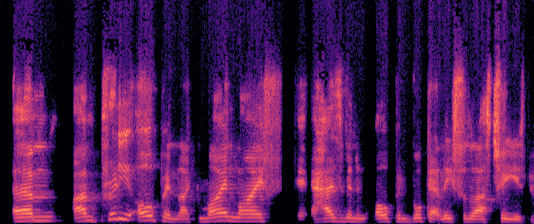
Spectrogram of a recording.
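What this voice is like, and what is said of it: Congested, blocked-nose voice. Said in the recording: “got my nose blocked. So if my voice sounds a bit weird”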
